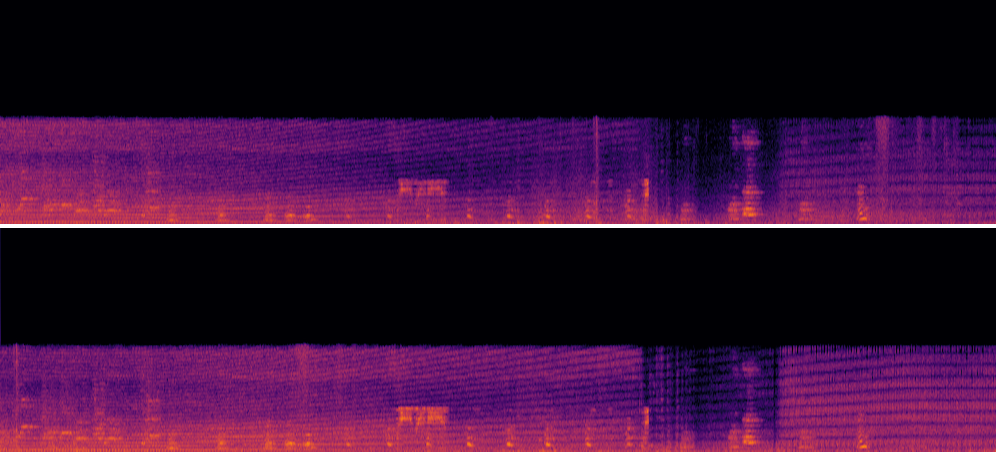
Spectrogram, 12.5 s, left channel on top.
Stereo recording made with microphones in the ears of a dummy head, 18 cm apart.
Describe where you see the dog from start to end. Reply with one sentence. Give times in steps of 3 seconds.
You can hear the dog in the centre from 0 s, on the right from 3 s, in the centre from 6 s and on the left from 9 s.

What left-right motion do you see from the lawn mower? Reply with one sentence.
You can hear the lawn mower travel towards the right.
